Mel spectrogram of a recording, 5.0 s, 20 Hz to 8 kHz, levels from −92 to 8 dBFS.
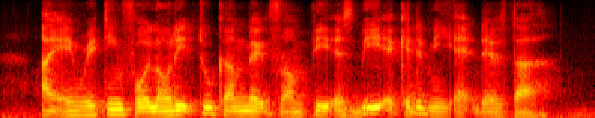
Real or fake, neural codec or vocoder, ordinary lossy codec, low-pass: fake; codec, 16 kHz, 1 kbps, X-Codec, HuBERT features, trained on LibriSpeech; none; none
